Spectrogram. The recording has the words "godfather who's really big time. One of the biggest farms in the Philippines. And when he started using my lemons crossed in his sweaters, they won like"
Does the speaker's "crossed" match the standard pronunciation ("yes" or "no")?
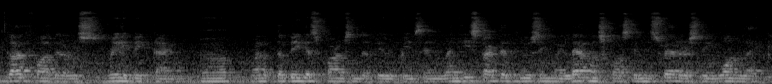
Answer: no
